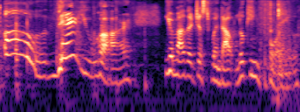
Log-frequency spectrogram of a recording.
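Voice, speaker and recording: A female-sounding put-on character voice at medium pitch moves at a fairly slow pace over clear background noise. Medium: short film. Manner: warm, folksy, old-fashioned endearments.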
